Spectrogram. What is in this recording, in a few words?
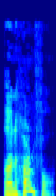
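"unharmful", British English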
